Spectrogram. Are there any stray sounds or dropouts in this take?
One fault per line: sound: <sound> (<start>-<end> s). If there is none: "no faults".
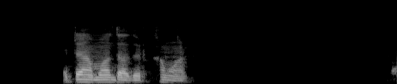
no faults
